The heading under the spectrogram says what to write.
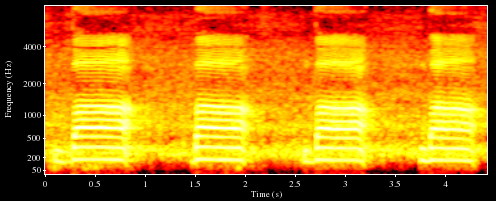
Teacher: बा का मखरज है दोनों होठों के मिलने से, मतलब जो अपना गीला हिस्सा मिलेगा होठों का, उससे ये अदा होगा।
